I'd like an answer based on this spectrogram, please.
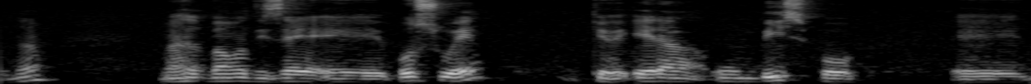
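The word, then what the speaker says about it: Bossuet: Jain, Jack Benin, Bosué ou Bosué, não sei como pronunciar essas coisas, né? Então, Bossué, vou vou dizer Bossué, né? se escreve B O S U E T eh mas é uma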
